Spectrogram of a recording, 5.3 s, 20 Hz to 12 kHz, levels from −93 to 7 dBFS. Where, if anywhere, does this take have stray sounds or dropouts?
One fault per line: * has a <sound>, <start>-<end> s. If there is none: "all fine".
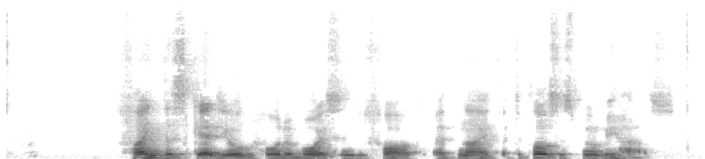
all fine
